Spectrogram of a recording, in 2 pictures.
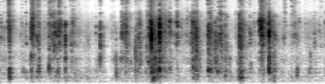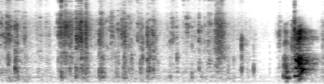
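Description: Sheets of paper rustling and crinkling in the hands as a paper strip is woven through slits cut in a folded sheet, in short, irregular rustles with brief pauses between them.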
